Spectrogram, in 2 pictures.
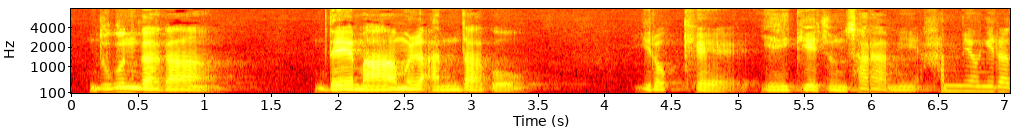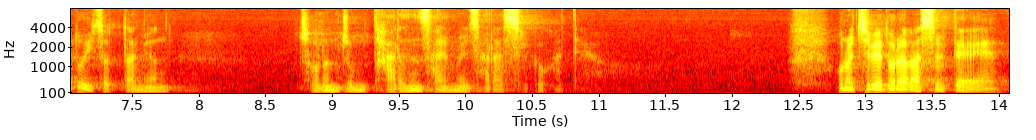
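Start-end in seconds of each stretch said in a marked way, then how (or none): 2.7-10.9 unvoiced whisper, softer and lower; whispered confession. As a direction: breathe it like a tearful secret. Deacon's tearful confession retold. (눈물 흘리며 고백하는 집사의 속삭임)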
